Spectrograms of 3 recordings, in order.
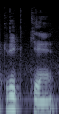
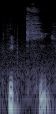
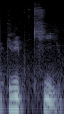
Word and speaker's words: Kripke: Que todo esto, uno en español lo pronuncia Kripke, pero en inglés es Kripke. Es como la última E, es como una I, ¿de acuerdo? Entonces, se pronuncia Kripke, pero me da lata pronunciarlo así.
